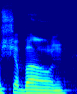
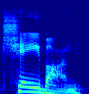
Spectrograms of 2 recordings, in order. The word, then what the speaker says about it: Chabon: Instagram last night, I think I called him Chabon. I guess it's not right. So it's Chabon. Is that how we pronounce it?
